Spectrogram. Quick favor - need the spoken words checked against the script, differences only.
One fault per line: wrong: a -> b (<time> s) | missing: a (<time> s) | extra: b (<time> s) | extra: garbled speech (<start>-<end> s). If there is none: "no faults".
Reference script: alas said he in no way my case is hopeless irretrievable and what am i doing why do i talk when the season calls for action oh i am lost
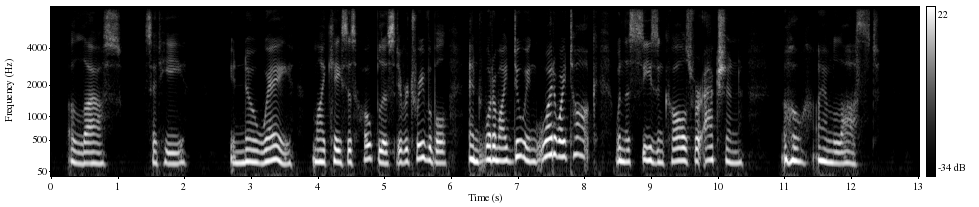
no faults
